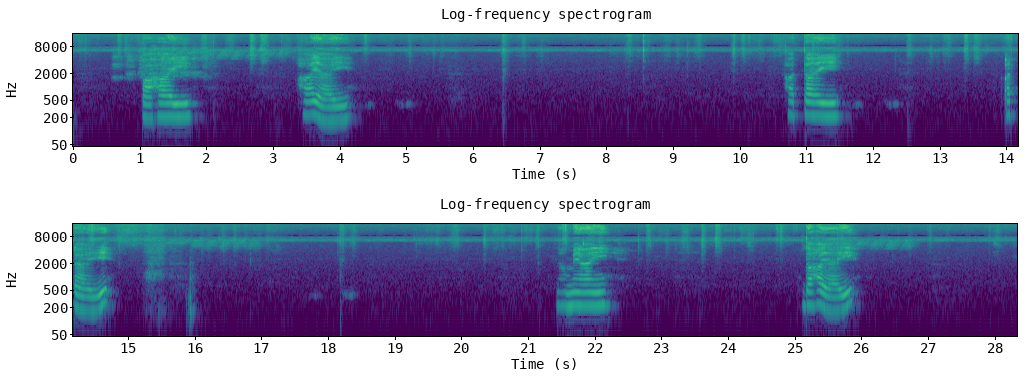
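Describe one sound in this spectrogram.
A crochet hook rubs softly through yarn.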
